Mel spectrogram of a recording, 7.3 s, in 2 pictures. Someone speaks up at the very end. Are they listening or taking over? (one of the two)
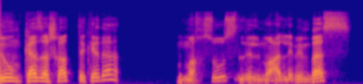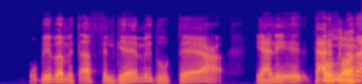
listening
